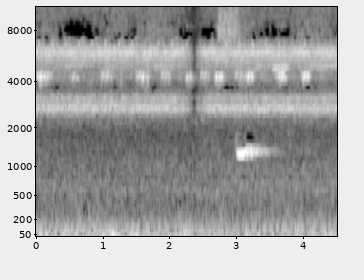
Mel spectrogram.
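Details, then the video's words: Night forest crickets ring steadily in a high trill with softer pulsed chirps; a short clear whistle from another creature cuts in midway, over low background noise. "Soothing Cricket🦗 Sounds at Night"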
